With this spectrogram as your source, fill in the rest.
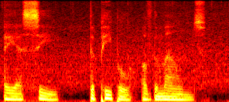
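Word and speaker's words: Aos Sí: There were the Aos, often pronounced ASC, the people of the mounds, ancient spirits or deities who dwelt in the otherworld, in burial mounds and wild places.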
